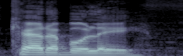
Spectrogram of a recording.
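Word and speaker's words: katabole (καταβολή): See, the word foundation is in Greek is katabole. That's how you pronounce that.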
